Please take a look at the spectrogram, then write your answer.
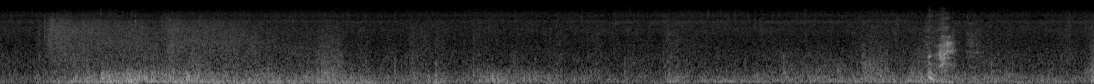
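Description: Rain pours steadily across a stormy scene in Genshin Impact, and several rumbles of thunder roll through it, with a sharper crack near the end, all heard without talk.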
